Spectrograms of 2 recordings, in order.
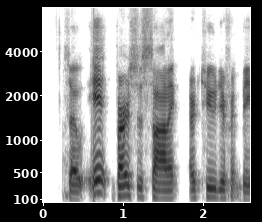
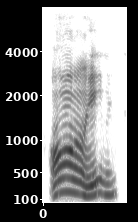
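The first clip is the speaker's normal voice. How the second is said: lightly voiced Cheech Martin impression; 7 semitones higher, 5 dB quieter, slower than usual.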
